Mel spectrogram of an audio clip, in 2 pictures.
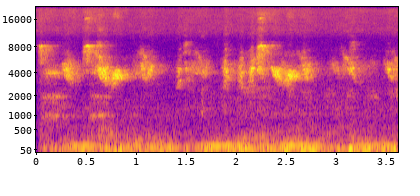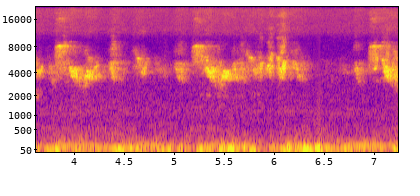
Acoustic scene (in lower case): park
